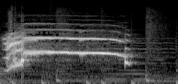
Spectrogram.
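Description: A loud, sustained high-pitched scream, part of a weekly group scream from open windows, holds steady for over a second, then breaks off and fades.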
